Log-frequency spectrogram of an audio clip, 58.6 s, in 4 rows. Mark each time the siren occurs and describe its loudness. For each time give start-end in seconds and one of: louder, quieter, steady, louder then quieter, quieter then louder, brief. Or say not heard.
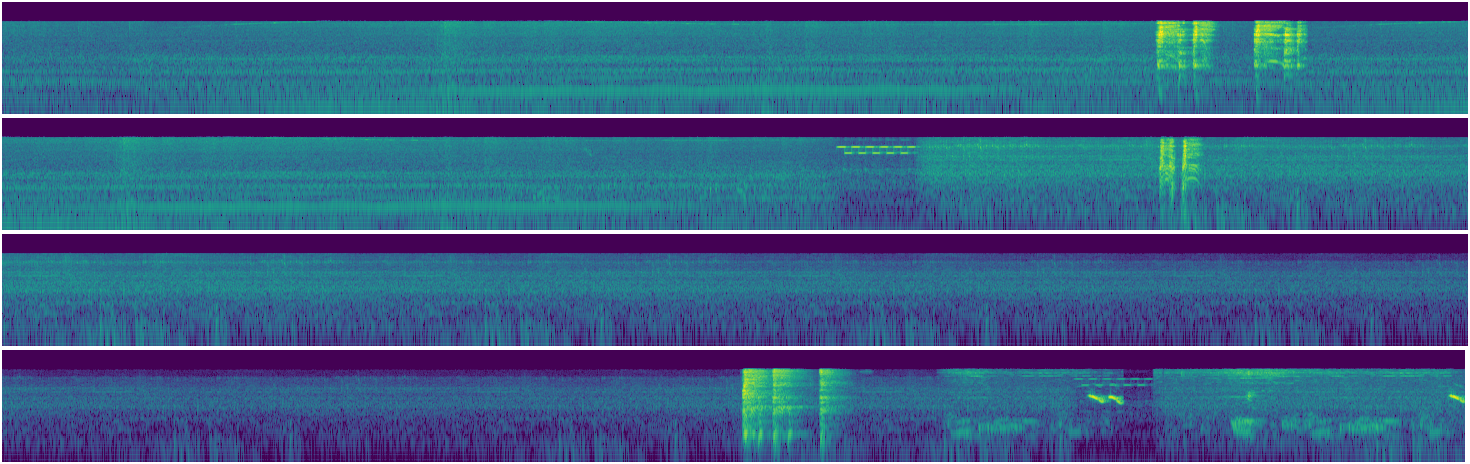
not heard.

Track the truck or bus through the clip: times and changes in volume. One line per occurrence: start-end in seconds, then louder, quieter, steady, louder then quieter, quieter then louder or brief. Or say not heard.
0.0-58.5 quieter.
